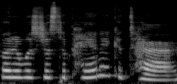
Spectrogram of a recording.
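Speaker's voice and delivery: thin, very high voice, no bass. Retelling a scene, quoting Emma: imitating Emma with the bass gone from her voice. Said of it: "all of the bass is out of her voice".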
